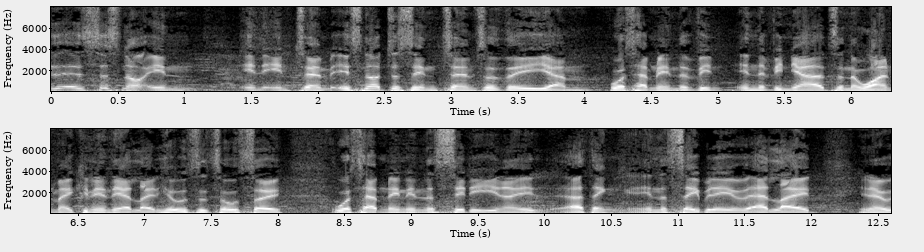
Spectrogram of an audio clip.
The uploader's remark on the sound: While in Adelaide. At the blazing hot African restaurant Africola and recorded an episode.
